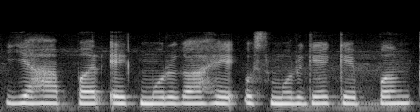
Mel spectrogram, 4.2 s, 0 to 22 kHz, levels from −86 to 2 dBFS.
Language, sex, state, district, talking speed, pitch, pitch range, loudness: Hindi, female, Bihar, West Champaran, 130 wpm, 215 Hz, 210-220 Hz, -15 LUFS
